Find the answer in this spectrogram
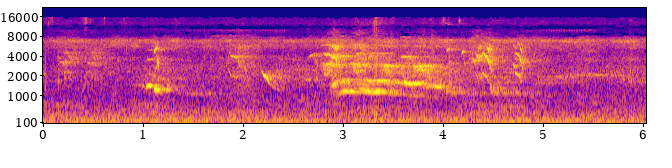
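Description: Birds chirping and calling in the trees: scattered short chirps and a falling sweep, then a denser stretch of held calls about three seconds in. Underneath is a steady low background hum of outdoor noise.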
